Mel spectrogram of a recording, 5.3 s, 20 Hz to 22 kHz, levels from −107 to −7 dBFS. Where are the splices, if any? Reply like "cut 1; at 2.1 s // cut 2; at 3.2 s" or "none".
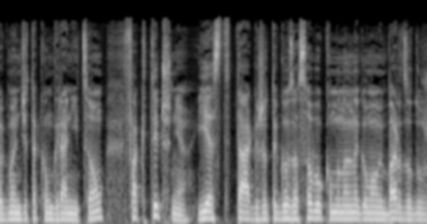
cut 1; at 1.5 s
